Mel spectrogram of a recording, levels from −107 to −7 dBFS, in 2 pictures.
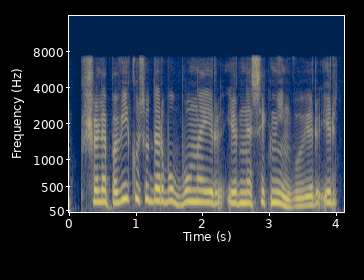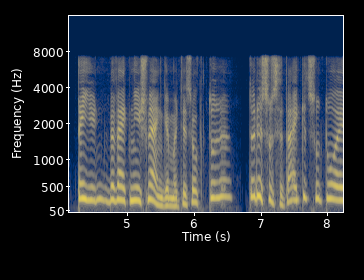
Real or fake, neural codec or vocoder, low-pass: fake; codec, 16 kHz, 4.8 kbps, FACodec; 7.2 kHz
